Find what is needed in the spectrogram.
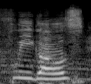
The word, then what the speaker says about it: Flegal's: Oh, we are live at Flegal's. Rhymes with Legals.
